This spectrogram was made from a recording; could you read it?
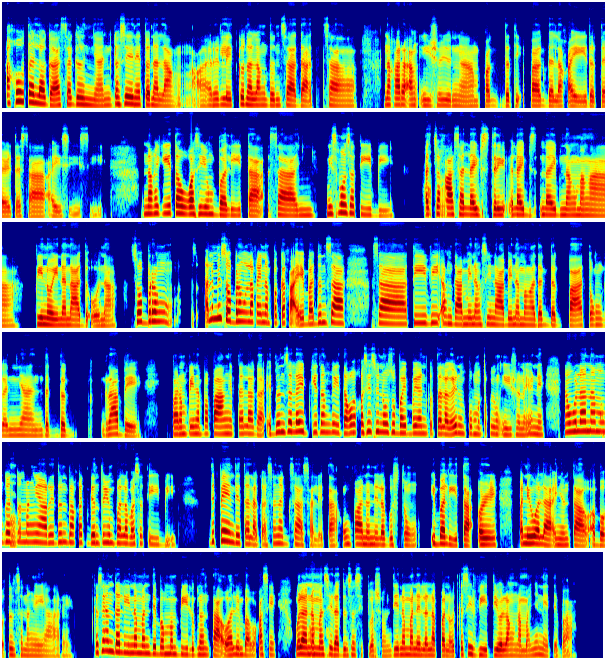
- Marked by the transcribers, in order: none
- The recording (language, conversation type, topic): Filipino, unstructured, Sa tingin mo, dapat bang kilalanin ng bansa ang mga pagkakamali nito sa nakaraan?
